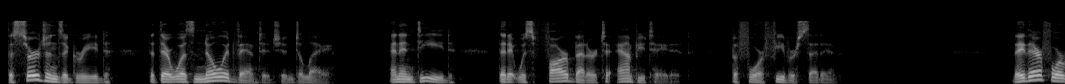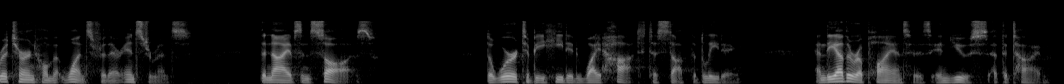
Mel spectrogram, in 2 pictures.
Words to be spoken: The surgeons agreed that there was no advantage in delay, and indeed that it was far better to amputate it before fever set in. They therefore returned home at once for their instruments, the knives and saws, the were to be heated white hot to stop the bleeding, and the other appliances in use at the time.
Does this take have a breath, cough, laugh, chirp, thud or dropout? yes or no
no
